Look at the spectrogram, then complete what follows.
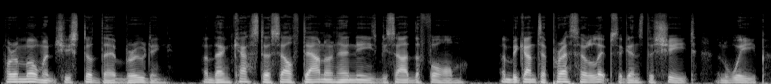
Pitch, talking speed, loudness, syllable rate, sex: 100 Hz, 225 wpm, -19 LUFS, 5.4 syllables/s, male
